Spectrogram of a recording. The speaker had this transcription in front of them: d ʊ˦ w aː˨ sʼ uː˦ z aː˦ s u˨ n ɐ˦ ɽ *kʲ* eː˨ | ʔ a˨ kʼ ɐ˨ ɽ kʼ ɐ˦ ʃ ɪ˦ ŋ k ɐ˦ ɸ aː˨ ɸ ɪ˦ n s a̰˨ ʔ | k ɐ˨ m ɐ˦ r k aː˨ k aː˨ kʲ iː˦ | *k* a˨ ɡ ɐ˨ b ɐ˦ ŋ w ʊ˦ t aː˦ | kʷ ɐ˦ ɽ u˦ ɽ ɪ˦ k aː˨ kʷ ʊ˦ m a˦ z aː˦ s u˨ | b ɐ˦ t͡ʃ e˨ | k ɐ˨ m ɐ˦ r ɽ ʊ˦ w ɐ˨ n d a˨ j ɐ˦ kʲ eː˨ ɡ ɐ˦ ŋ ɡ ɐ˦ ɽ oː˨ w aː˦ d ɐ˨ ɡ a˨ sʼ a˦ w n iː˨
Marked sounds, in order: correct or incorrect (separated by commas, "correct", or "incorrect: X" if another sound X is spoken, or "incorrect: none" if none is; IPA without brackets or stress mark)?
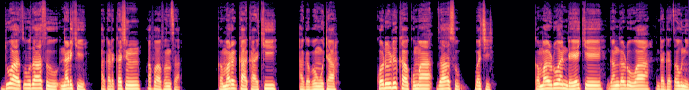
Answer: correct, incorrect: ʔ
